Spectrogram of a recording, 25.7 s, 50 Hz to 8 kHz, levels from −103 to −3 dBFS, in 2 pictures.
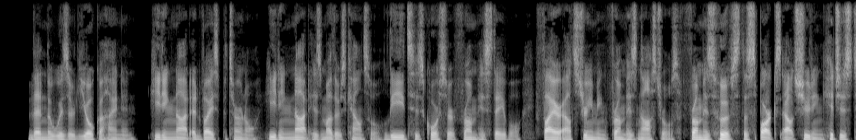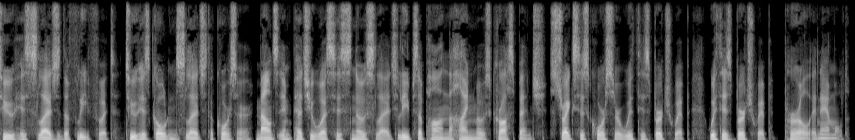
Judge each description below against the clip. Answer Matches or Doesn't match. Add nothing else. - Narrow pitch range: Matches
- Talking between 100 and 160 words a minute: Matches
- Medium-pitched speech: Doesn't match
